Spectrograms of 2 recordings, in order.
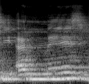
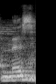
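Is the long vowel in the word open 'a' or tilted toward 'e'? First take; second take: tilted; open. First: The long vowel leans toward an e sound. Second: The long vowel is a fully open a sound. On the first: This belongs to a different recitation tradition. The speaker calls it wrong. "الناس بإمالة، دي قراءة لغير حفظ" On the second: This is the recitation being taught. The speaker calls it right. "إحنا بنقرأ الناس مفتوحة"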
